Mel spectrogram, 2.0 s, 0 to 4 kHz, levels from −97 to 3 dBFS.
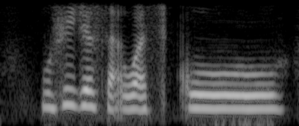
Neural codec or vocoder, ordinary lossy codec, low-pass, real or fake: codec, 16 kHz, 1 kbps, FunCodec, trained on Chinese and English, 50 frames a second; Opus, 64 kbps; 3.6 kHz; fake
